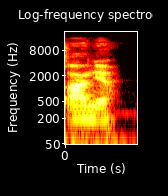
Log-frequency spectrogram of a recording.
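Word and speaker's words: Anje: your own house but I'm pretty sure it's pronounced Anya I'm pretty sure they should have spelled it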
